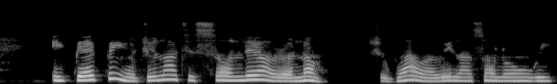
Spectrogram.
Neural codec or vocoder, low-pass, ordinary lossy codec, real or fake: none; 7.2 kHz; none; real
